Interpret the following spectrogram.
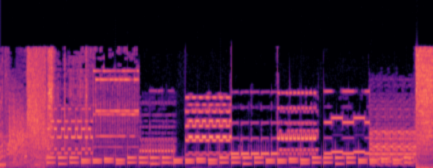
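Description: Mobile phone ringtone: a fast electronic melody of short beeping notes stepping up and down in pitch, starting about half a second in.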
